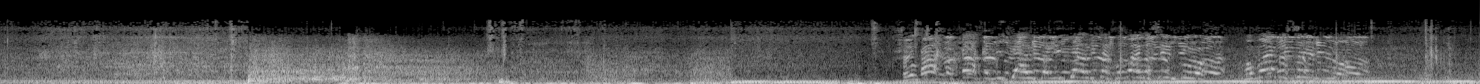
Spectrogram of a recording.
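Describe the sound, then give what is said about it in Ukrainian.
A tank engine rumbles steadily in the background during a battle near Bakhmut, Ukraine, a heavy low drone that never lets up, punctuated by a few sharp bursts like gunfire, while voices talk over it partway through. “Я це чуєте, на фоні працює танк.”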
